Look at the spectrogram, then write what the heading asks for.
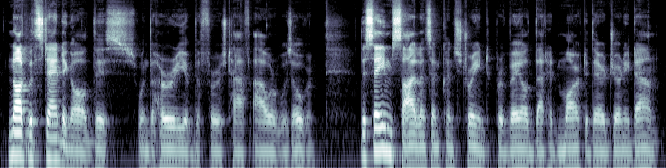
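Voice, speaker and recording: A man narrates a classic novel. His voice is on the low side and very mellow. He reads in deliberate phrases, giving key words dramatic emphasis. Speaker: audiobook reader. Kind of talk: reading a classic novel aloud.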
